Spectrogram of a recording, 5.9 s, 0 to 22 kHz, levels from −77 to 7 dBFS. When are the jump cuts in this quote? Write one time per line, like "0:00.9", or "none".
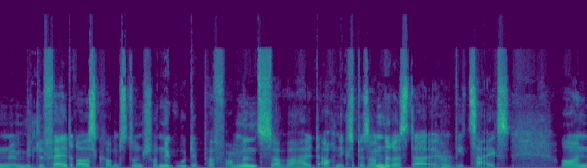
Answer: none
